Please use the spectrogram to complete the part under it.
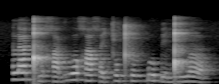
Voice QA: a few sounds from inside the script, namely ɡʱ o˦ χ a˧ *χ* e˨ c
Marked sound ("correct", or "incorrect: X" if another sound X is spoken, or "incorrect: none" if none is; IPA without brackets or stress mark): correct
